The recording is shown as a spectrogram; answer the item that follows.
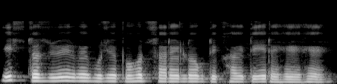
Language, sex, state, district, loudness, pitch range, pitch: Hindi, male, Arunachal Pradesh, Lower Dibang Valley, -14 LUFS, 130-155 Hz, 140 Hz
